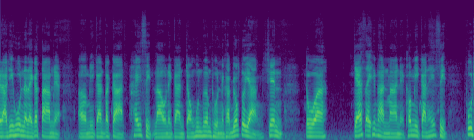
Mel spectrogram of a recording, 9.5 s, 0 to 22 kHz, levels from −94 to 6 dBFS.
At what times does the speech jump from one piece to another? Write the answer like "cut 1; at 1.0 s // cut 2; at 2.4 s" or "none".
cut 1; at 7.4 s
